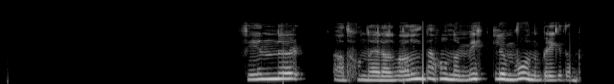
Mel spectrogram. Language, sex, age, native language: Icelandic, female, 40-49, Swedish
